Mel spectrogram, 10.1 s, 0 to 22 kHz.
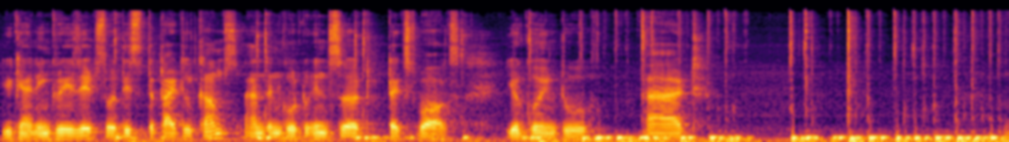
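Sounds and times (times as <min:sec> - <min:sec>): keyboard typing: 0:02.5 - 0:02.9, 0:03.5 - 0:10.0.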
